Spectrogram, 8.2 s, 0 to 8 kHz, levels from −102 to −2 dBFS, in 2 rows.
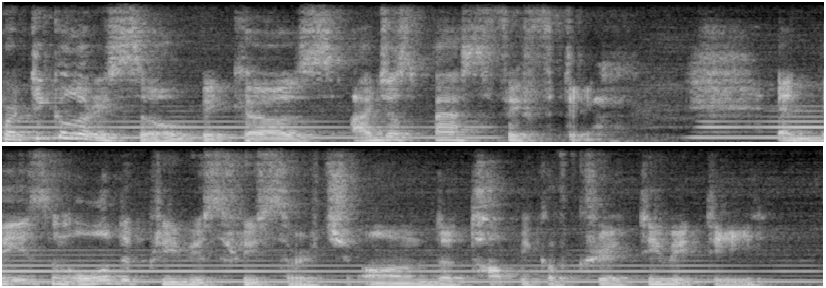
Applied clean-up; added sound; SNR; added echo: none; Wind instrument, woodwind instrument; 7 dB; reverberation time 1.2 s.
